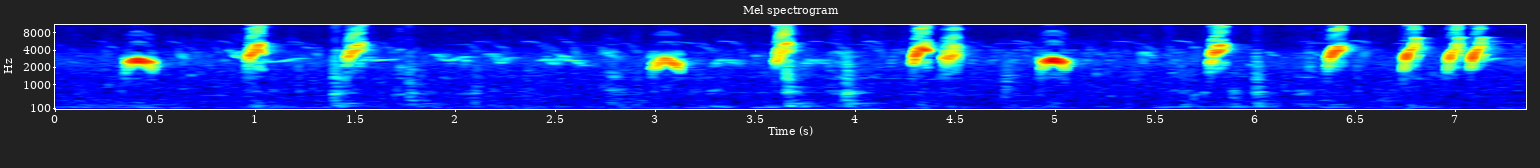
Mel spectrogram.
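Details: Five-coloured bird calling with a mix of short rising chirps and rounder, buzzier notes, some doubled, repeated irregularly for seven seconds in a quiet setting.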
